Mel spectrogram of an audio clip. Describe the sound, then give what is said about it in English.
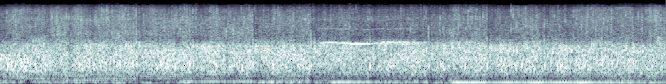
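A church audience applauds for online viewers, dense and steady clapping from a large crowd that holds at an even level throughout. “Give them a great big hand online. Will you do that?”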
